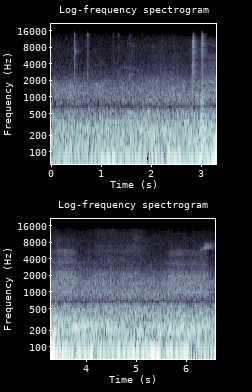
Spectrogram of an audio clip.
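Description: Scissors snipping the crochet yarn end: a few short faint clicks, the sharpest about three seconds in, over a low steady rumble.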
